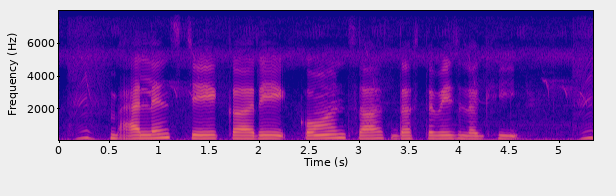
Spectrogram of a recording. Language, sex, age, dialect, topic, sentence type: Chhattisgarhi, female, 25-30, Eastern, banking, question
